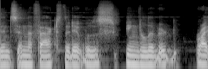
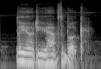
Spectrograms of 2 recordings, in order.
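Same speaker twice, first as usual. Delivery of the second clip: hushed whispering voice; 2 semitones higher than usual. Voicing a character leaning across a desk: whispering. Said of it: "he whispers and he says".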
